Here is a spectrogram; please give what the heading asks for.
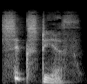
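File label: "sixtieth", British English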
